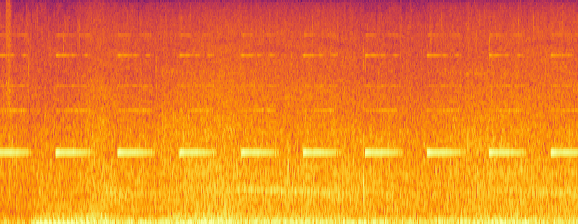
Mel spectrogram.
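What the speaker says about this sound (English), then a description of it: "can I back this trailer into that spot?" A truck in American Truck Simulator backs up a trailer, its reversing alarm beeping in a steady evenly spaced pattern over a loud low diesel engine rumble, with a faint hiss near the start.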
